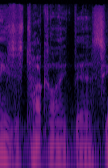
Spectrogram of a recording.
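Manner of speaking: very soft, low speaking voice; light talker. Retold or imitated. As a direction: imitate a very soft-spoken guest speaker. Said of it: "light talker on the planet".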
